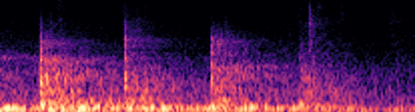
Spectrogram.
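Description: Footsteps climbing steel stairs in a concrete stairwell, about two a second, over a steady low hum.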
